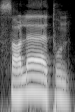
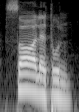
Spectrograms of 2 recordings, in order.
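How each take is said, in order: First: The vowel of the second syllable is lengthened. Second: The vowel of the first syllable is lengthened. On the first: It means prayer. "Au lieu de prolonger le sa, je prolonge le lem" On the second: It means living room. "au lieu de prolonger le lem"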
